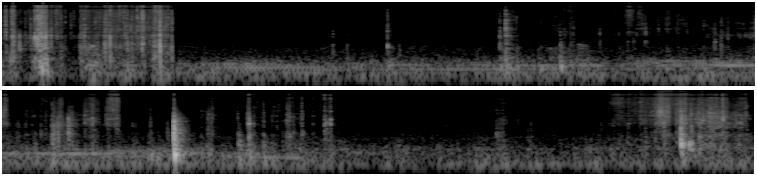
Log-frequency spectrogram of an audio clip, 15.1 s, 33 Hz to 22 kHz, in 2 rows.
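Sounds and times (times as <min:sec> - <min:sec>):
faint rustling of packaging: 0:00.0 - 0:01.7, 0:05.5 - 0:10.9, 0:13.6 - 0:15.0.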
